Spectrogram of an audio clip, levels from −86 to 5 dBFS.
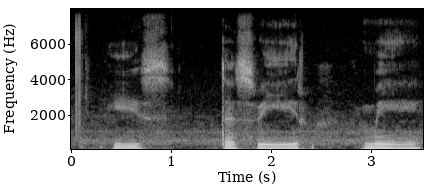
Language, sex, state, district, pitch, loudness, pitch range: Hindi, male, Haryana, Rohtak, 125 Hz, -15 LUFS, 120-130 Hz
